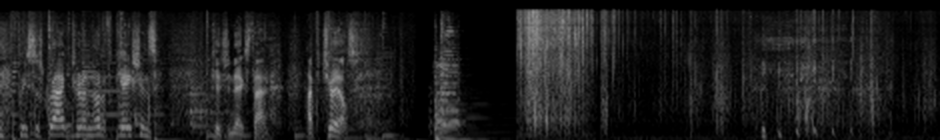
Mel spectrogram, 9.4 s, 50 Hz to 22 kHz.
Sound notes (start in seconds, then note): 4.4 guitar chord strumming; 5.2 footsteps crunching; 7.5 laughing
